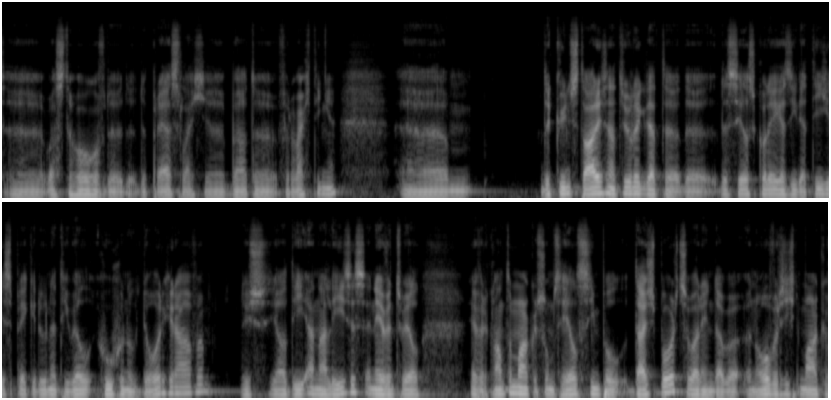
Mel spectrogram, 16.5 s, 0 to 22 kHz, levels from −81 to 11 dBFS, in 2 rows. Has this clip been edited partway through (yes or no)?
yes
